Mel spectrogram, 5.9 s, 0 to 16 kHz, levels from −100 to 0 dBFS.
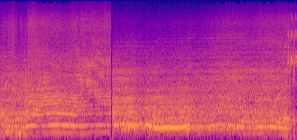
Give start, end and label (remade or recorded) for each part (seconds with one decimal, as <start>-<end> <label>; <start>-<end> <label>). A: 0.0-1.9 recorded; 1.9-2.7 remade; 2.7-5.9 recorded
